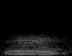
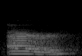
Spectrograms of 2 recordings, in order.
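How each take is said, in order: First: The r sound is said alone, without a vowel. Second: The r sound has a vowel sound before it. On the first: The speaker calls it right. "The R says R" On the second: The speaker calls it wrong. "It doesn't say er"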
